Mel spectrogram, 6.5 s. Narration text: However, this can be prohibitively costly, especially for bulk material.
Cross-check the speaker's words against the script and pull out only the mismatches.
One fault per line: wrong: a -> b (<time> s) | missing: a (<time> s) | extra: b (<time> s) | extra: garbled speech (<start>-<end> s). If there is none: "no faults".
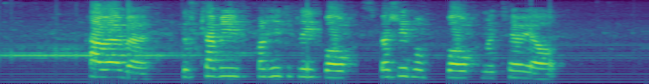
wrong: costly -> bulk (3.3 s)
